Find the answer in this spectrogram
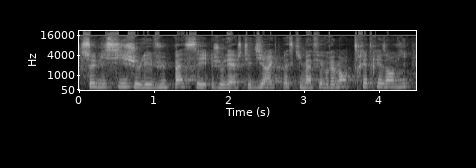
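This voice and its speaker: A woman's voice: mid-range voice, fairly even intonation, moderate pace, darkish tone. A young woman chatting casually about the books she bought, talkative and self-mocking with lots of fillers. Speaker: book vlogger. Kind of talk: casual book haul chat. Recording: echoey room.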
